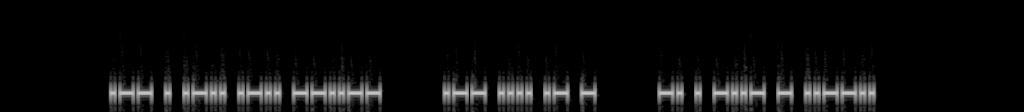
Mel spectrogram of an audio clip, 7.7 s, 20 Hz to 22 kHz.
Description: Morse code, heard as a keyed tone, about 34 wpm, 700 Hz. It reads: WELL, WHAT NEXT?
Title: 2x Word-Spacing - Sentences from Top 300 Words - 35wpm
